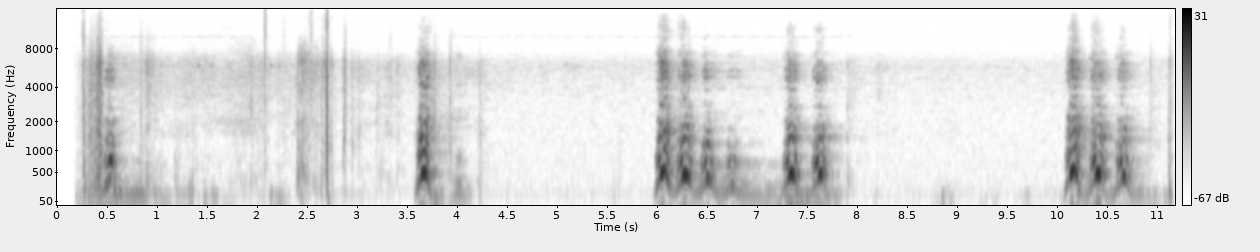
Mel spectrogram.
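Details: German Shepherd dog barking: short sharp barks in bursts of two to four, with silent gaps between the groups, over about eleven seconds.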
